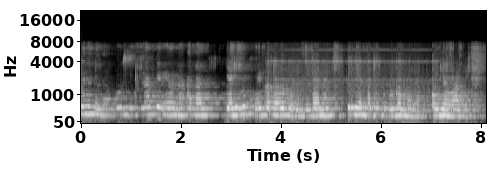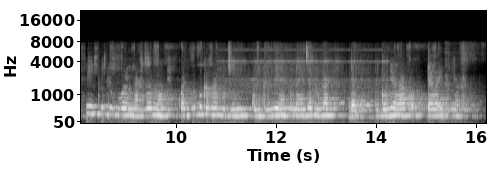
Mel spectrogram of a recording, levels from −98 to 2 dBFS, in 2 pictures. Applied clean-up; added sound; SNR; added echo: neural separator model SepFormer DNS4.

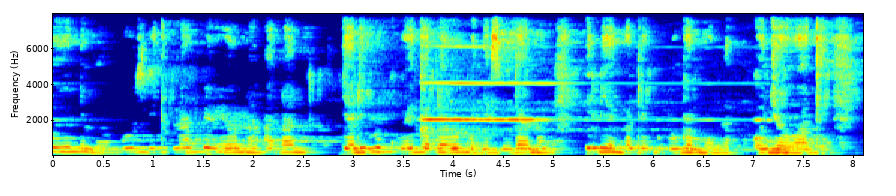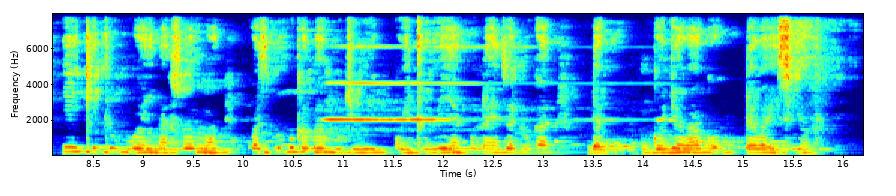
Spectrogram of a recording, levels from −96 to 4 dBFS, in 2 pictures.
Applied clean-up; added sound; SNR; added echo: classical method WPE with log-MMSE.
